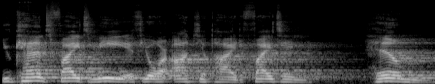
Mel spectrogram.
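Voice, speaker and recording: Using a put-on character voice, a man speaks very slowly at a medium pitch, with clear echo. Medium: read story. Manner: calm, matter-of-fact, ominous.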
